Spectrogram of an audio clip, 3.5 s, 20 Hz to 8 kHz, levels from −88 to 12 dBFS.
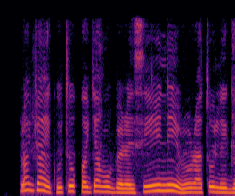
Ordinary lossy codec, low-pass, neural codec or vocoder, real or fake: MP3, 64 kbps; 7.2 kHz; none; real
